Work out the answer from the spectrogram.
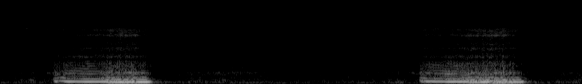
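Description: Two low, rattling snores about 3.5 seconds apart, each about a second long, with quiet breathing between.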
